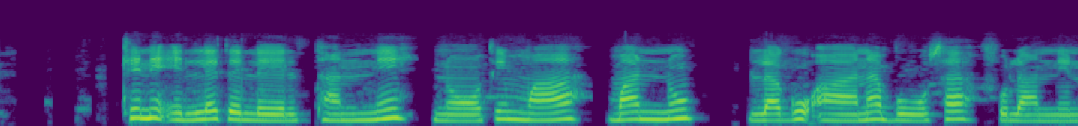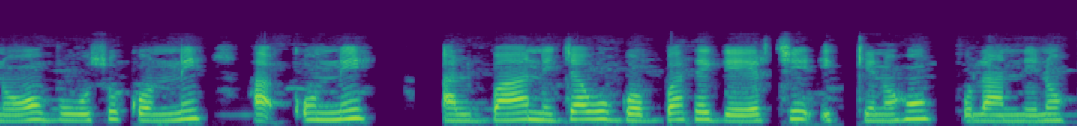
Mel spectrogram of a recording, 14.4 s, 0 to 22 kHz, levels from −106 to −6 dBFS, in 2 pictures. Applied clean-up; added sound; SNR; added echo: none; none; none; none.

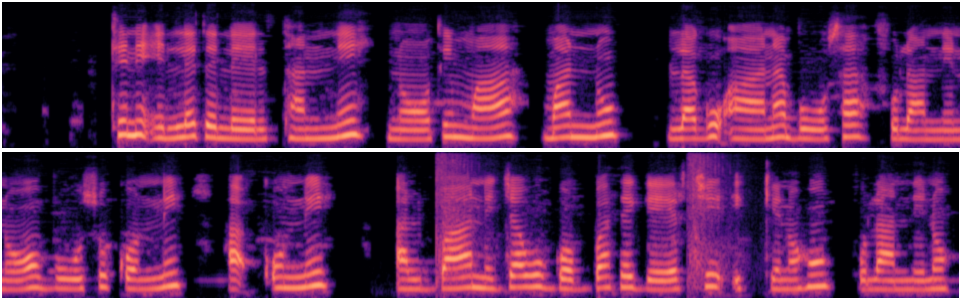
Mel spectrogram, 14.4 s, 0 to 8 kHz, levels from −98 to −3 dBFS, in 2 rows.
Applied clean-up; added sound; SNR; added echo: neural separator model SepFormer DNS4.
